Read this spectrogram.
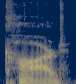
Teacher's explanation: back then, most of Britain would have pronounced the R in words like card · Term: rhoticity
